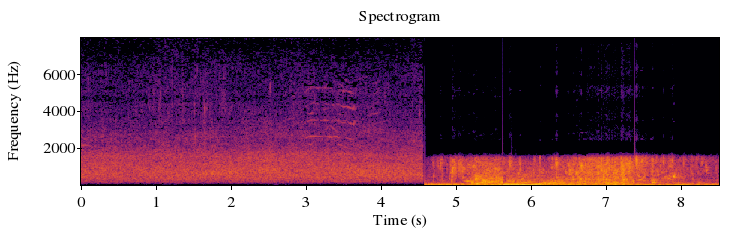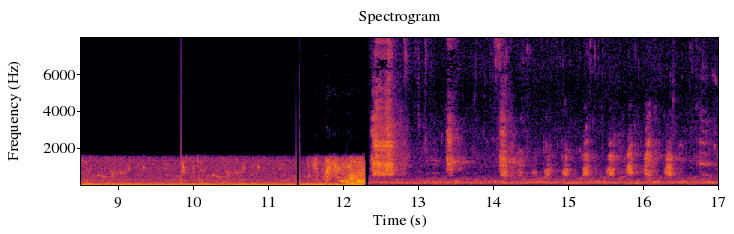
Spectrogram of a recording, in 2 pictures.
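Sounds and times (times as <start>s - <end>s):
open water wash: 0.0s - 8.0s, 12.3s - 17.0s
aquarium water gurgling and bubbling: 4.5s - 12.4s.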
